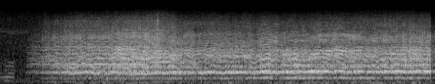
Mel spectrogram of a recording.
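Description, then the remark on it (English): A dense, steady drone of a large group of bees buzzing with rapid wingbeats, loud, with a slightly wavering hum that swells in and then holds for several seconds without any voices. “a rapid wing beat of large group of bees created vibration in the air so that Joseph's ear was buzzing”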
